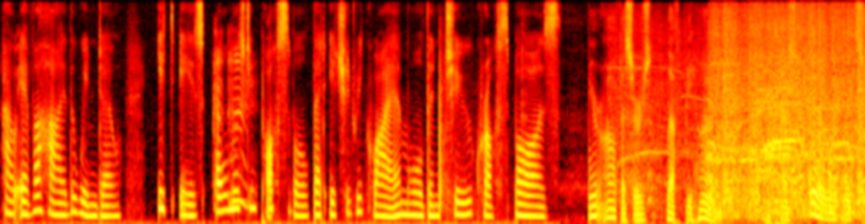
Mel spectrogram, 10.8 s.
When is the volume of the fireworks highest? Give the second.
10 s.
